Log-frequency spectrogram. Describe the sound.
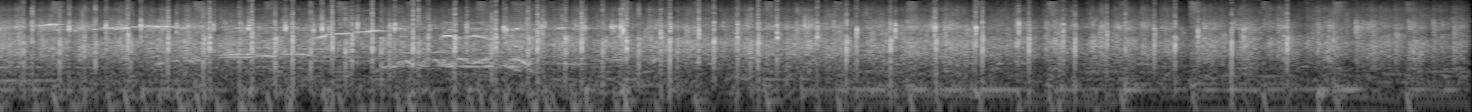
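A large audience applauds steadily for about eleven seconds, a dense, loud wash of many hands clapping at once with faint crowd voices mixed in, holding strong before easing slightly near the end.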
